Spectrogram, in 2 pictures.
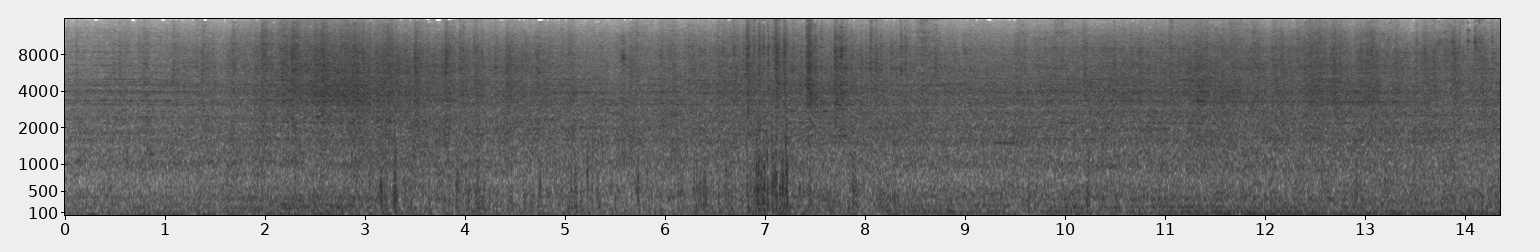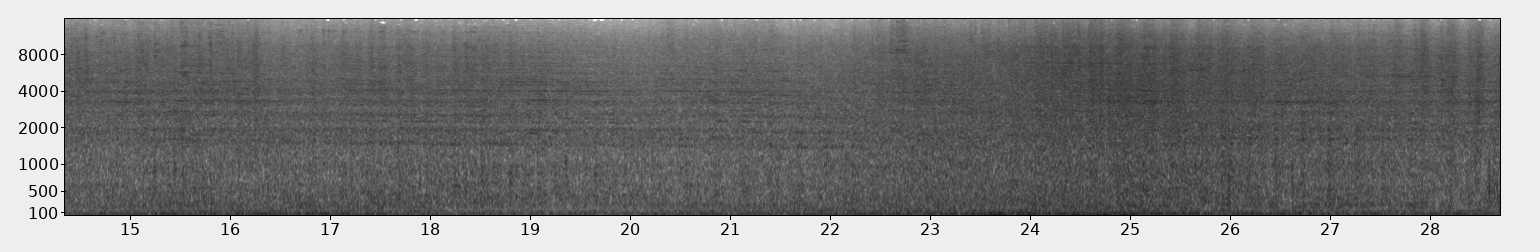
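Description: Freight cars rolling past: steel wheels rumbling and clattering over the rail, with a sharp bang about seven seconds in. The low rumble swells louder near the end as the tank cars give way to covered hopper cars.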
